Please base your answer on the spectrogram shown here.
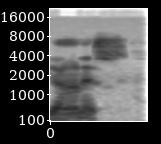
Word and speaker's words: Giannis: He defers too much to Giannis.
